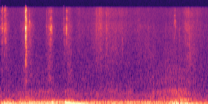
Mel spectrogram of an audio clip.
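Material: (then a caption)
Metal. A thin stick taps and scrapes along the links of a gold metal paperclip chain necklace with a coin pendant. About three light, bright metallic clicks and a soft scraping sound rise above a steady low rumble.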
